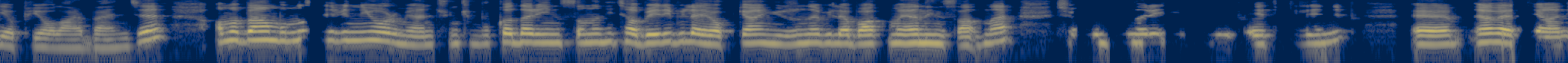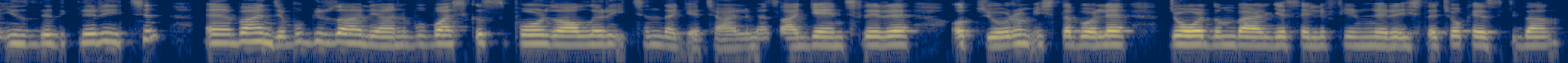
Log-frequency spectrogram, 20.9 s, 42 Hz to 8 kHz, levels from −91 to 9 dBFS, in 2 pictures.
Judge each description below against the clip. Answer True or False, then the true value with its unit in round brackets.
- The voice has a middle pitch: False (215 Hz)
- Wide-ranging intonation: False (3.5 semitones)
